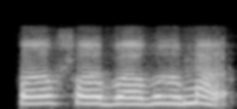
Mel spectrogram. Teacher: याचा उच्चार हा ओष्ठाच्या माध्यमातून म्हणजे आपल्या ओठाच्या माध्यमातून केला जातो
